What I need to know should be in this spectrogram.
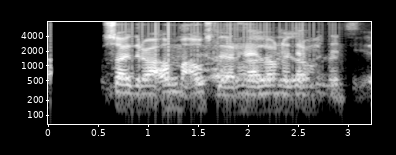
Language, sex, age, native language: Icelandic, male, 13, Icelandic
